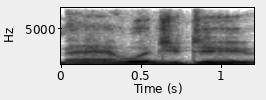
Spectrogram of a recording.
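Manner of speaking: high, slow, stretched-out man's voice. Retelling an argument about a rust-painted motorcycle, imitating a man who argued. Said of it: "He talked like that too".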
